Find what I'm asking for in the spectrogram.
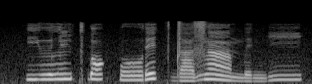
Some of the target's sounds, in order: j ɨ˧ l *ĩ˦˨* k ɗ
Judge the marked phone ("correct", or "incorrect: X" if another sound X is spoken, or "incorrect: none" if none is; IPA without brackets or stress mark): incorrect: ĩ˦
